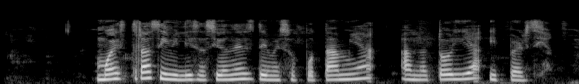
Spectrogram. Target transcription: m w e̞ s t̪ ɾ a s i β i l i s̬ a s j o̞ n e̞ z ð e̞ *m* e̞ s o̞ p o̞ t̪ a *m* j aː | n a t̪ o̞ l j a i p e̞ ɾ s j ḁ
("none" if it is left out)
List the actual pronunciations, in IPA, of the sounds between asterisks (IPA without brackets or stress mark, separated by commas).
m, m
